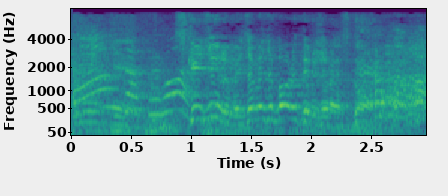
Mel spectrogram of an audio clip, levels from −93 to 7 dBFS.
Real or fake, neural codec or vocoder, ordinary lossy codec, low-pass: real; none; MP3, 32 kbps; 7.2 kHz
